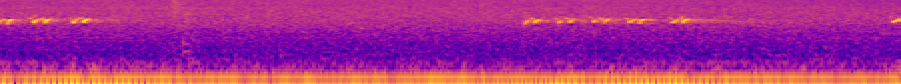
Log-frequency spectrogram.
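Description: Faint bird chirping: two short runs of quick, high chirps, one at the start and one about two and a half seconds in, over a steady low hum.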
